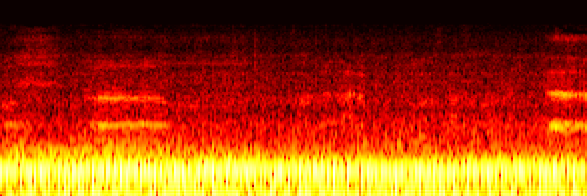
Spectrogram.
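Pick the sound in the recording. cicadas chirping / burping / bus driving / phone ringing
bus driving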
